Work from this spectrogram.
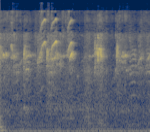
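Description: A pair of blue-faced parrot finches chirps in short, high, thin tweets, scattered and fairly faint over a low background hum.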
